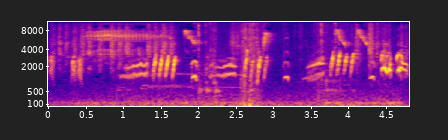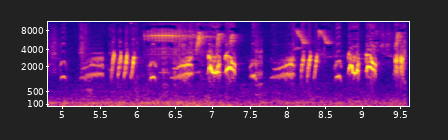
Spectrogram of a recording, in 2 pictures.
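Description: Long-tailed shrike in lively song: harsh squawks mixed with rapid buzzy chatter and sharp whistled notes, in quick repeated bursts with short pauses between.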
